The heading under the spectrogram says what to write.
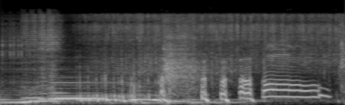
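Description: A steak sizzles on a grill, played on Radio Classique, with a steady, loud crackling hiss, while sustained tonal, voice-like sounds rise and fall over it before ending in a held tone.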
